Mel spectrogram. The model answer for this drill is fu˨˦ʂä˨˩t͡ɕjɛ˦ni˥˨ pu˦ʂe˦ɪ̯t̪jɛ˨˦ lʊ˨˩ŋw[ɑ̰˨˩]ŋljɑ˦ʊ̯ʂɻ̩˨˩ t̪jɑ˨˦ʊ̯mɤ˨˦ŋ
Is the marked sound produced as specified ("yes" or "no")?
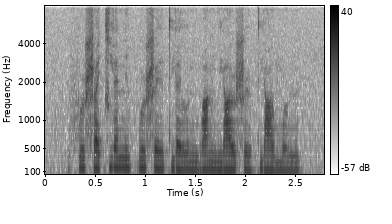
no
